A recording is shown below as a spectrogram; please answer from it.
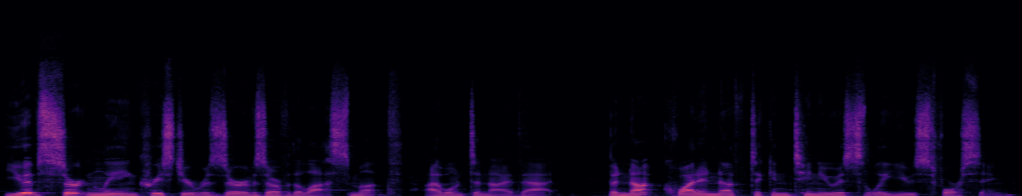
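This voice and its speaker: Calm, firm male ninja mentor, played by a man reading fan fiction, lowered pitch, measured and reassuring, music underneath. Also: close to an everyday voice. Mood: instructive. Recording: music behind the voice.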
